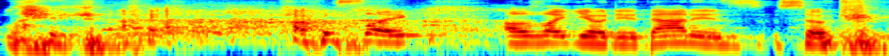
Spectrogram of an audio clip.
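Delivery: laughing through the words; giggling, loud agreement. Retold or imitated.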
